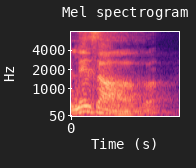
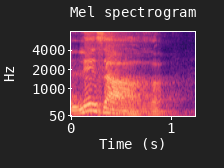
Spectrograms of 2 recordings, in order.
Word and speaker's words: lézard: un lézard, un lézard, un lézard, un lézard. Ici je ne prononce pas la lettre D, mais je بنطق حرف D. un lézard, un lézard, un lézard, un lézard, un lézard, un lézard, un lézard.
